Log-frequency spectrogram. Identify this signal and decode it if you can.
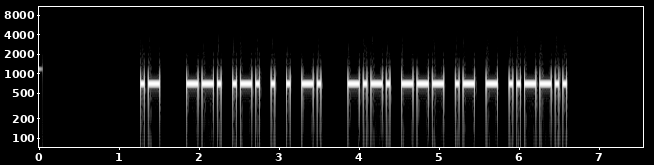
Morse code, heard as a keyed tone, about 25 wpm, 700 Hz. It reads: A GREEN COAT?
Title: Sentences from Top 1600 Words 25wpm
